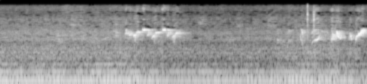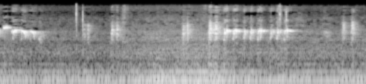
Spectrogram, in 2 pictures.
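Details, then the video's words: Bulbuls of Basra and Fao singing, a recording meant to stimulate bulbuls into song: several chattering, warbled phrases of rising and falling notes, separated by short pauses, with clicks and a steady low hum behind. "مقطع تحفيز طيور البلابل على التغريد"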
